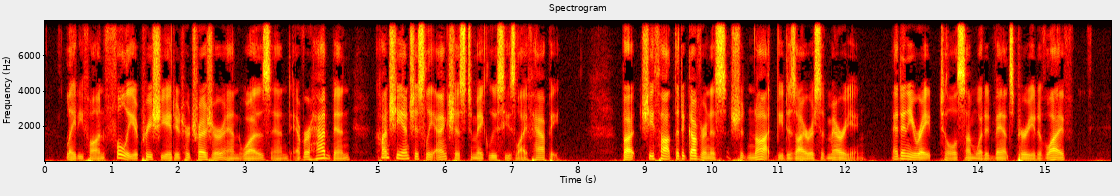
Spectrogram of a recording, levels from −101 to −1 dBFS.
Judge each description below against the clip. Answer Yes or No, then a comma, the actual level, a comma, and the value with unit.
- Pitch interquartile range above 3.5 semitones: Yes, average, 4.0 semitones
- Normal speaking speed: Yes, average, 155 wpm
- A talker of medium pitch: No, low, 105 Hz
